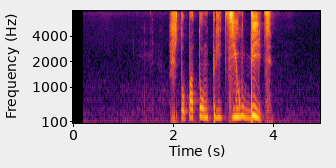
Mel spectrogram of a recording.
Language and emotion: Russian, angry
